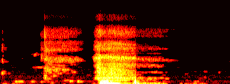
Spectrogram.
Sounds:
Sigh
